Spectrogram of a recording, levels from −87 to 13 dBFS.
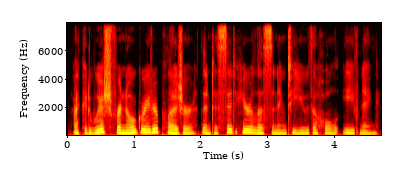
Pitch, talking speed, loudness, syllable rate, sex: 190 Hz, 215 wpm, -16 LUFS, 5.9 syllables/s, female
